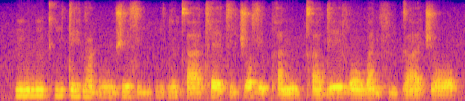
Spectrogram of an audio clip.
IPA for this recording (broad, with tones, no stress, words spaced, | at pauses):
nuː˦ŋkʰi˦ te˦dã˦˨ɓuː˨ʃɪ˦ ziː˨pi˦dũ˦ kʰaː˦tʰɛ˦˨ t͡si˨t͡ʃɔ˦ze˨ pʰa˨nu˨kʰa˨ deː˦vɔ˨βa˦n fi˨ ɡaː˨t͡ʃɔ˨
